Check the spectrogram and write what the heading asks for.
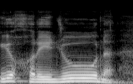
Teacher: یخرجون، خواہ مستعلیہ ہے، را زیر کی وجہ سے باریک پڑھا جائے گا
